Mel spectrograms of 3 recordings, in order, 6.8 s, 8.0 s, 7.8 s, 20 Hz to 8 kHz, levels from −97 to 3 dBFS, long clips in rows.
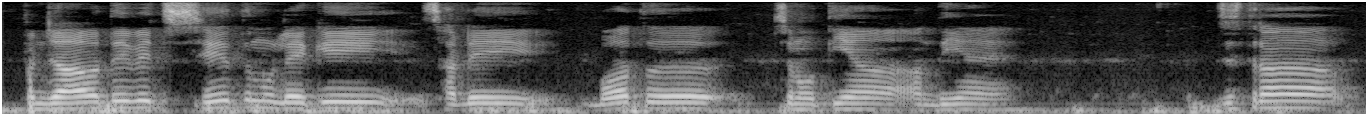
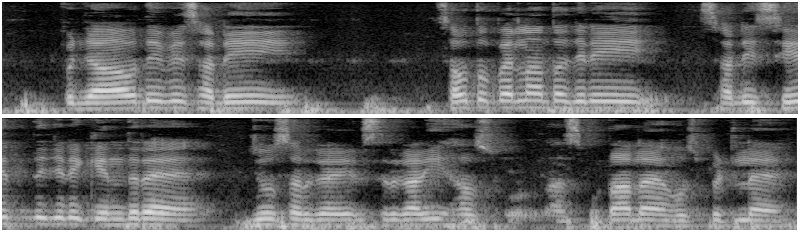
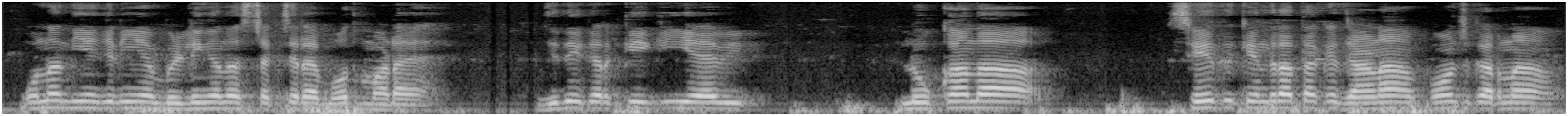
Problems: constant background noise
